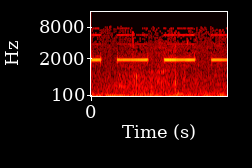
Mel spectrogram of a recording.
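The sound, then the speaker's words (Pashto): A black Toyota Fielder car manoeuvres back and forth to park on a road, its low engine rumble running under a repeating series of long, high electronic reversing beeps. “دا د سړک پر سر خپل تور رنګ فیلډر موټر شاو مخته کوي تر څو قانوني ودروي”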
